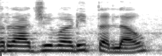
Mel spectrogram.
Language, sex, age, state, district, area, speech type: Marathi, female, 18-30, Maharashtra, Satara, rural, spontaneous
